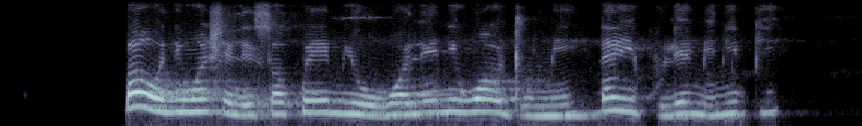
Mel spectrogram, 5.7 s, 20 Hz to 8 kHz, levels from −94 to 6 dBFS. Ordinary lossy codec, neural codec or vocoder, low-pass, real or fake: Opus, 16 kbps; none; 7.2 kHz; real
